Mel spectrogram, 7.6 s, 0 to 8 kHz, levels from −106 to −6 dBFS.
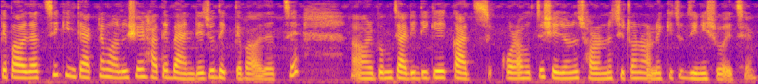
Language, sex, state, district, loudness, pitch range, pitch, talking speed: Bengali, female, Odisha, Malkangiri, -17 LUFS, 205-235 Hz, 220 Hz, 200 wpm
